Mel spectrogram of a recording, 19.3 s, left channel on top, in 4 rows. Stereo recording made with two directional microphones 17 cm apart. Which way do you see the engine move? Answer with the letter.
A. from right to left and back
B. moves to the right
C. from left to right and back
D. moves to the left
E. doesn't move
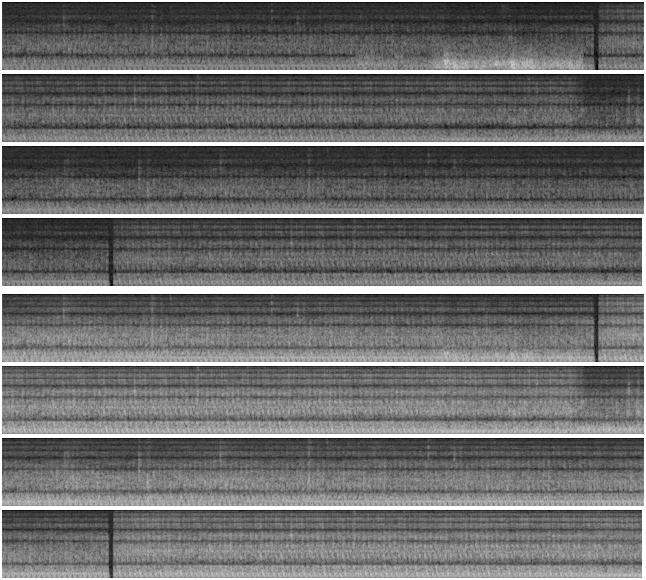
E.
